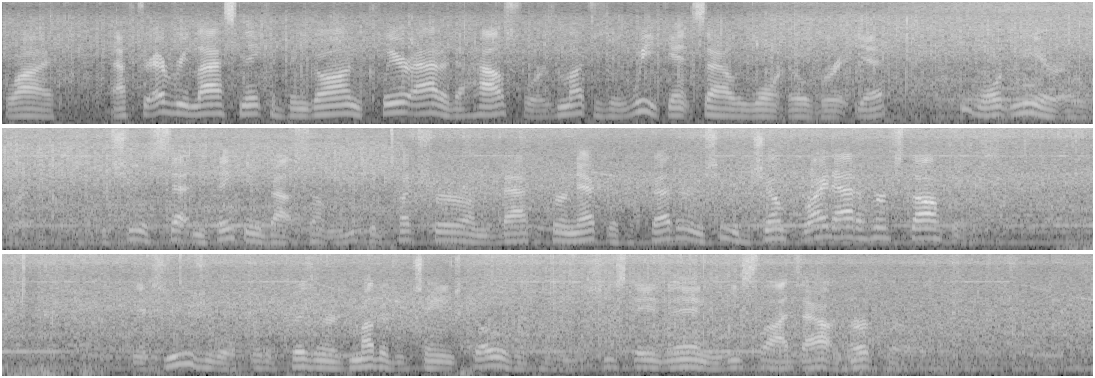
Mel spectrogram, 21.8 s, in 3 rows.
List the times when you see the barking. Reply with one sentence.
You can't hear the barking here.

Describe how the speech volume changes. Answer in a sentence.
The loudness of the speech stays about the same.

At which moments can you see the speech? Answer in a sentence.
The speech can be heard from 0.0 to 13.8 s and from 15.4 to 20.7 s.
